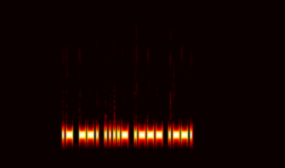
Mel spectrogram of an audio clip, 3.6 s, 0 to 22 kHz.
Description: Morse code, heard as a keyed tone, about 41 wpm, 700 Hz. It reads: AG4JP
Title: USA Call Signs - 5 Characters - 45wpm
